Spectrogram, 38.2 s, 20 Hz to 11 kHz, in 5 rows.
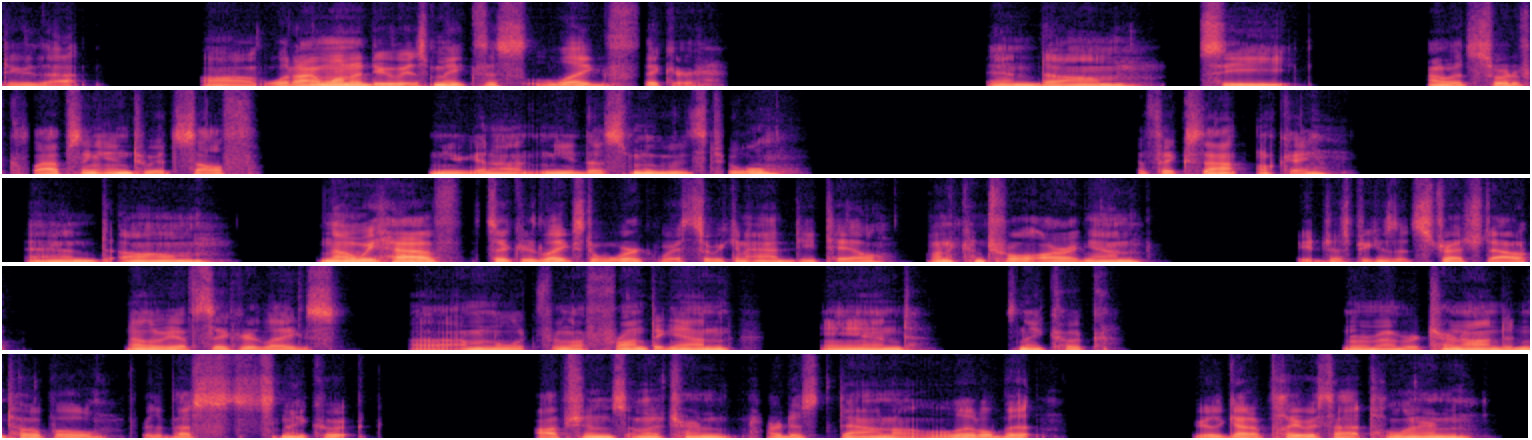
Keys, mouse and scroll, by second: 1.3-4.0 middle drag, 4.8 click, 5.1-5.9 scroll, 7.4-7.7 scroll, 9.6 click, 10.1 f, 10.7 click, 11.8 middle click, 12.7-16.5 middle drag, 19.5-20.6 middle drag, 21.1-24.0 middle drag, 26.0-28.2 drag, 29.2-32.8 drag, 33.1-36.8 drag, 37.6-38.1 drag.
